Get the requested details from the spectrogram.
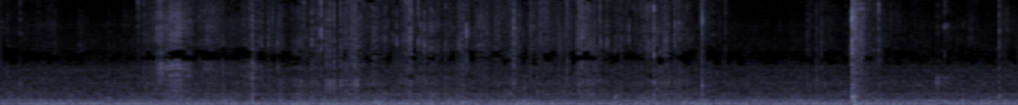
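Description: A woman chews crunchy starch with her mouth closed.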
